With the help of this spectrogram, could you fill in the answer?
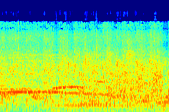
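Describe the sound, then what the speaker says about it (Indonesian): Studio audience applause on an Indonesian TV talk show with Ari Santosa, a steady, fairly loud burst of clapping that holds evenly for a few seconds. "Boleh tepuk tangan lagi."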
